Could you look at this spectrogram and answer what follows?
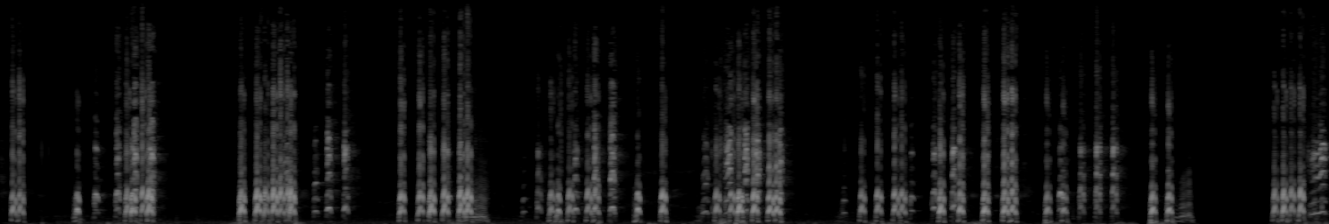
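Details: Lure recording of common moorhen: repeated groups of rough, gobbling-like clucks, each burst lasting under a second with brief pauses between, continuing steadily throughout.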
